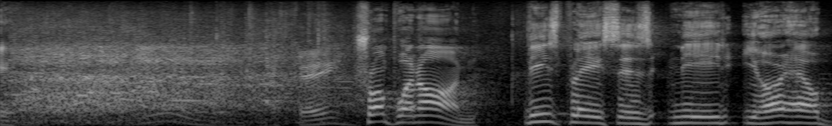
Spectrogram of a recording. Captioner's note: laughter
